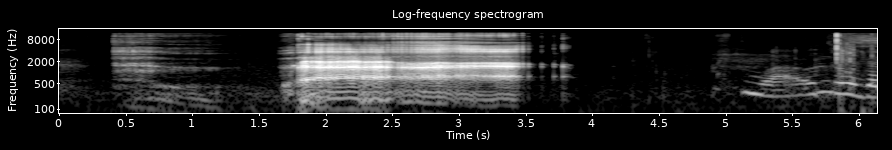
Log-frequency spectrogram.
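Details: Deliberate burping during a burping contest among friends: a long, loud, rumbling voiced belch of nearly two seconds after a shorter one, then brief talk.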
